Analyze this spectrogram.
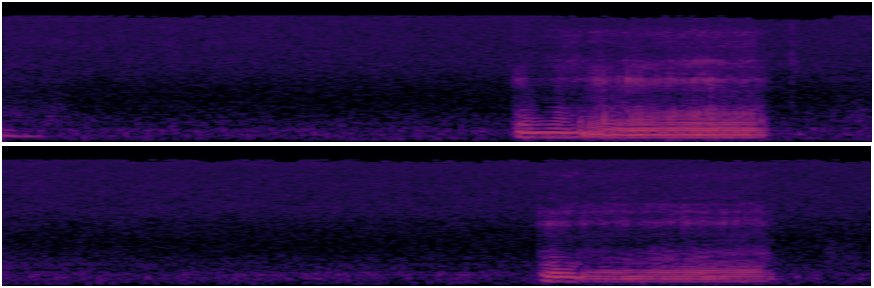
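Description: A French Bulldog snores in two long, rumbling, rattling breaths about four seconds apart.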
